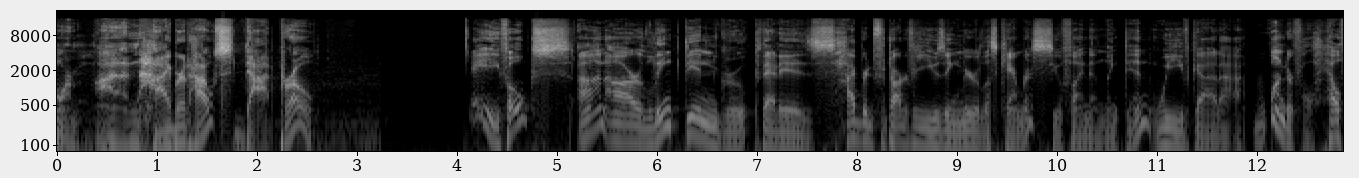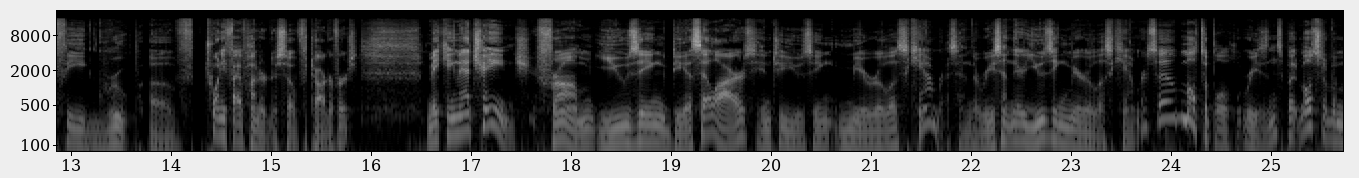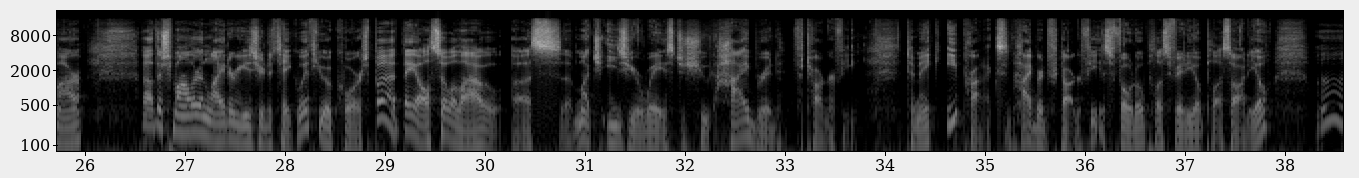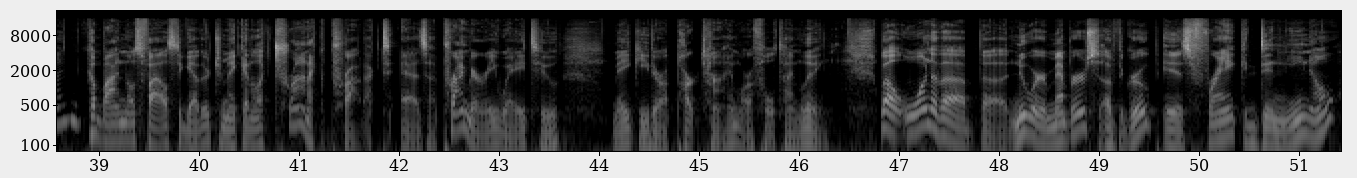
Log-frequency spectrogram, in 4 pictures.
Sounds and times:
Speech: 0:00.0 - 0:02.6, 0:04.1 - 0:15.9, 0:16.5 - 0:26.0, 0:26.6 - 0:51.4.

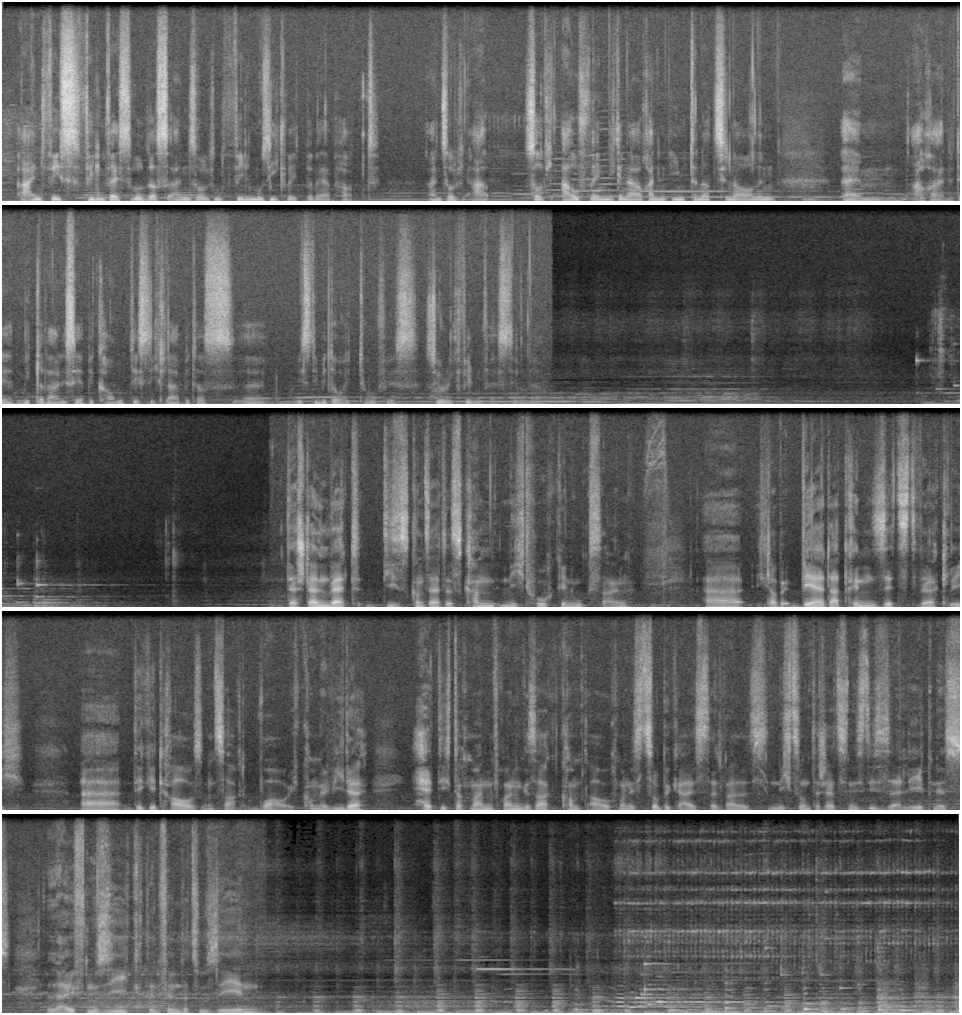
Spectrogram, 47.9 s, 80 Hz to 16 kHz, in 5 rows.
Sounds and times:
Tender music: 0:00.0 - 0:20.7, 0:37.4 - 0:47.8
Speech: 0:00.2 - 0:07.8, 0:08.4 - 0:15.1, 0:22.0 - 0:25.5, 0:26.2 - 0:29.0, 0:29.6 - 0:41.0
Orchestra: 0:12.2 - 0:20.3, 0:37.5 - 0:47.8.

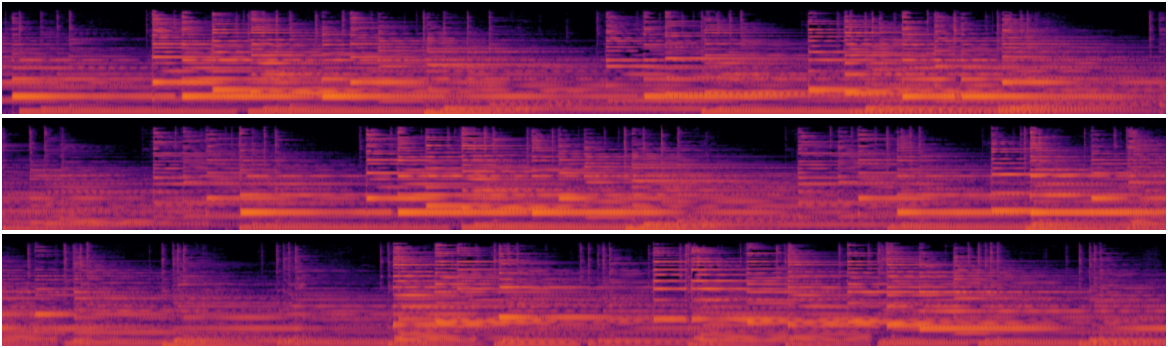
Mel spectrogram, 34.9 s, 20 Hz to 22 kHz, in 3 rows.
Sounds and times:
Zither: 0:00.0 - 0:34.9.

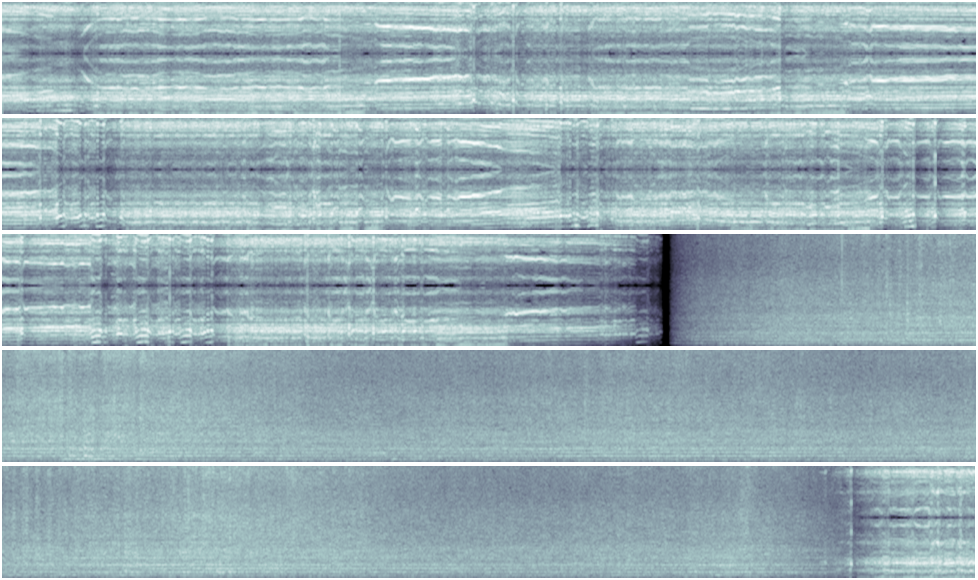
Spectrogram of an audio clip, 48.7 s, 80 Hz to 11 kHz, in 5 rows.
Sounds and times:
Motorboat, speedboat: 0:00.0 - 0:26.1, 0:27.0 - 0:48.6.

